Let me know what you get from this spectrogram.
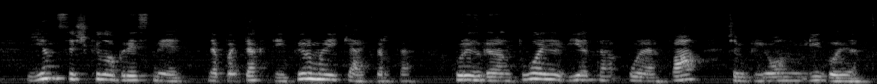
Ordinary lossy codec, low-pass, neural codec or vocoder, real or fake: MP3, 48 kbps; 14.4 kHz; none; real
